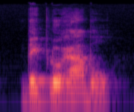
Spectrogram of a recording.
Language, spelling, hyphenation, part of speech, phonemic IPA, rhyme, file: Dutch, deplorabel, de‧plo‧ra‧bel, adjective, /ˌdeː.ploːˈraː.bəl/, -aːbəl, Nl-deplorabel.ogg
- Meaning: pitiful, lamentable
